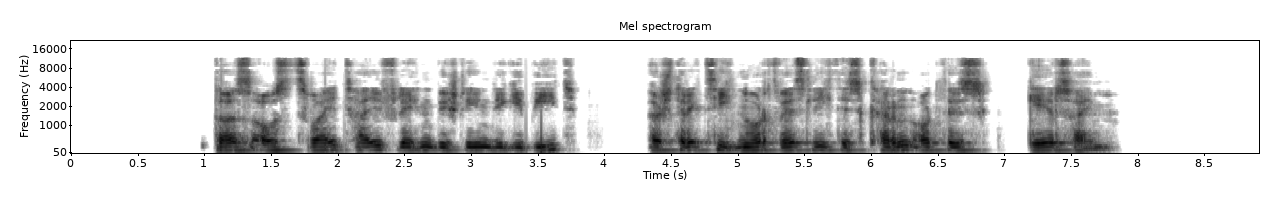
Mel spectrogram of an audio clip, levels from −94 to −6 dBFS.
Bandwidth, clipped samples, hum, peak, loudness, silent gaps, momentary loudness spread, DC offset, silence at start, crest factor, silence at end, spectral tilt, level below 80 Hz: 11.5 kHz; under 0.1%; none; 0 dBFS; -17 LUFS; 4.00-4.32 s, 7.03-7.18 s; 6 LU; under 0.1%; 1.1 s; 18 dB; 1.1 s; -4.5 dB/octave; -52 dBFS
